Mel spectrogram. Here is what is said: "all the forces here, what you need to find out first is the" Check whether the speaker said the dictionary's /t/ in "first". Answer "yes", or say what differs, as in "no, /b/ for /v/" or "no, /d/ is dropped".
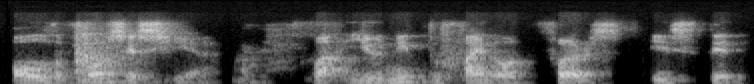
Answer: yes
